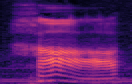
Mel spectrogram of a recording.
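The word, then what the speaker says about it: חָכְמָה: And so I have to pronounce this as ha-kama. Say that with me.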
